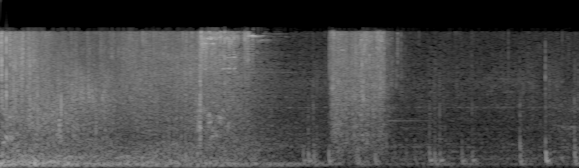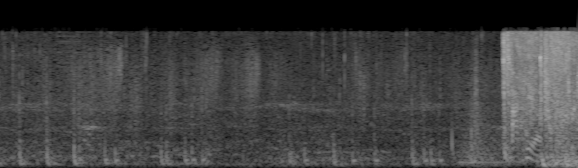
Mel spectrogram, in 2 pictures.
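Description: Confringo blasting spell explosions in Hogwarts Legacy, gameplay: a loud opening burst and another around four seconds, followed by scattered thuds and clatter, then a final blast near the end, with some talk in between.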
